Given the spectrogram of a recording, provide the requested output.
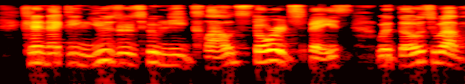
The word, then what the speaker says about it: Storj: Well, Storj pronounced as, storage. Okay, I've always called it Storj.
